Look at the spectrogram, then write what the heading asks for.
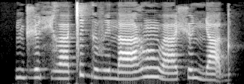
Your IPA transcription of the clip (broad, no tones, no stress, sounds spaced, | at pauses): n d͡ʒ ɵ ç ɣ ɐ ǀ i ɡ ɨ v i n a ɣ õ β ɐ ʃ ɵ ɲ a d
